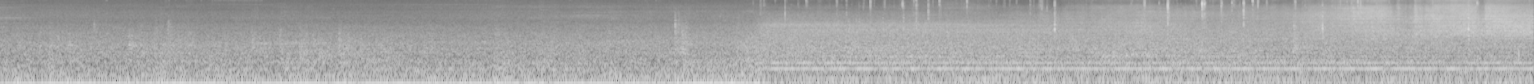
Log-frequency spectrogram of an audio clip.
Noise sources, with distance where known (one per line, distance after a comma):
engine of unclear size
